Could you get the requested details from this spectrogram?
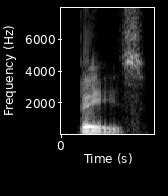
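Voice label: "baize", American English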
